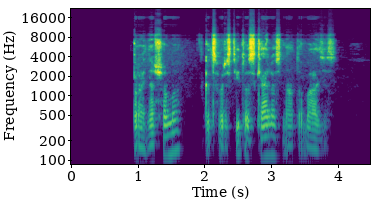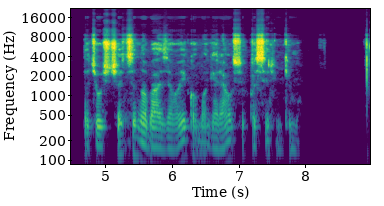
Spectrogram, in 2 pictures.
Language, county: Lithuanian, Kaunas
